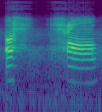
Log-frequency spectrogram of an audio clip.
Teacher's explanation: ہا جو کہ حلق کے درمیان سے نکلنے والا حرف ہے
